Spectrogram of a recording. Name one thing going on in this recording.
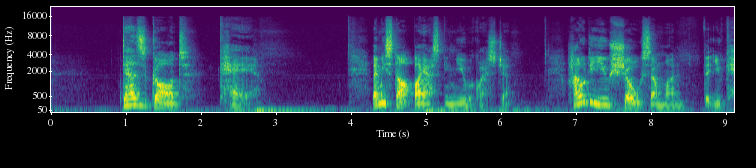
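A man speaks calmly and close to the microphone, with pauses.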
